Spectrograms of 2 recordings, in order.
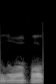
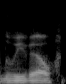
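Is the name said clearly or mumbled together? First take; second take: mumbled; clear. First: The name is mumbled and run together. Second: The name is said clearly, sound by sound. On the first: This is how locals say it. The speaker calls it right. "we say Louisville, ... put marbles in your mouth and try to say it" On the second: This is how outsiders say it. The speaker calls it wrong. "not Louisville"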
